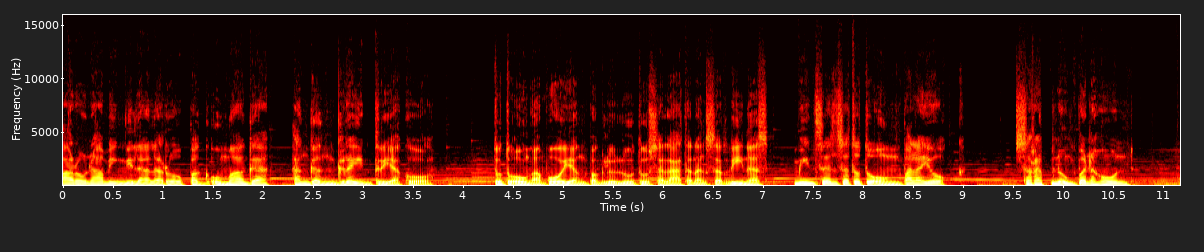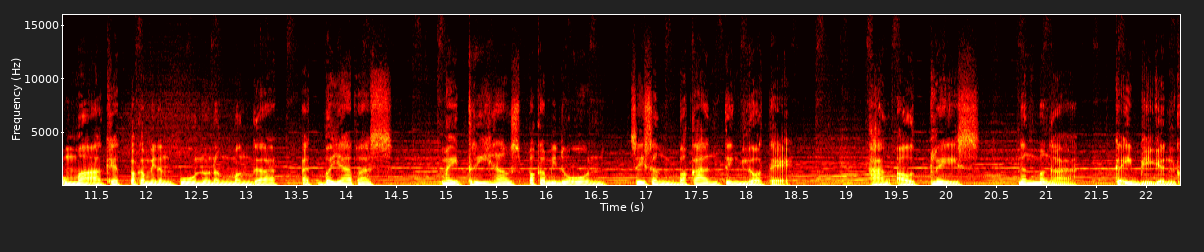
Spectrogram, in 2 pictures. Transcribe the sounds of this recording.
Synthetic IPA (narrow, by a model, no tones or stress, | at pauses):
ʔaːɾɐwnaːmɪŋnɪlaːlɐɾo̞pɐɡʊmaːɡɐ | hɐŋɡaŋɡɾɛjd̪̚t̪ɾiʔɐ̰ko̞̰ | t̪ʊt̪oʔoŋʔɐ̰po̞jɐŋpɐɡlṵluːt̪osɐla̰t̪ɐnɐ̰ŋsɐ̰ɾd̪iːnɐs | minsɐnsɐt̪ot̪oʔo̞ŋpɐlɐjo̞k̚ | sɐɾap̚nʊʔoŋpɐnɐɦo̞n | ʔʊmaːʔakɛt̪̚pɐkɐminɐŋpuːno̞nɐŋmɐŋɡa | ʔɐt̪̚bɐjaːbɐs | mɐjt̪ɾiɦawspɐkɐminoʔo̞n | sɐʔɪsaŋbɐkant̪ɛŋlo̞t̪ɛ̰ | hɐŋʔa̰wt̪̚plejs | nɐŋmɐŋa̰ | kɐʔɪbḭːɡɐ̰nk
